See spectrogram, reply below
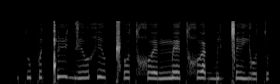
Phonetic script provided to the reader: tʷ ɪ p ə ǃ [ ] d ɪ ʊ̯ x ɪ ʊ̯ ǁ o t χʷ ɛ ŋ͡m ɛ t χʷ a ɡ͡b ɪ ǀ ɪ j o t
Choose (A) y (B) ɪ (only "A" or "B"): A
